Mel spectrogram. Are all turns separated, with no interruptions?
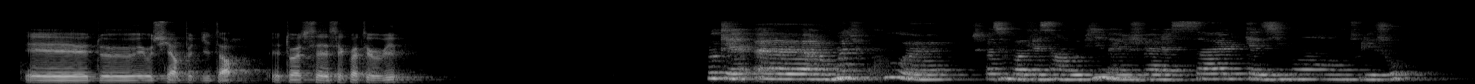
Yes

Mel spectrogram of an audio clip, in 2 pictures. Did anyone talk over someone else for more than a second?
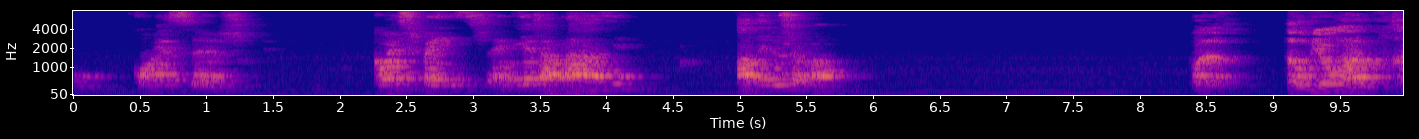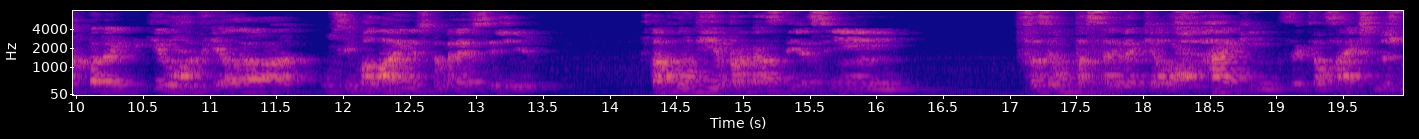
No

